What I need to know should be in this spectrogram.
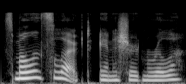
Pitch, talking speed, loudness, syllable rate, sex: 225 Hz, 195 wpm, -17 LUFS, 6.9 syllables/s, female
